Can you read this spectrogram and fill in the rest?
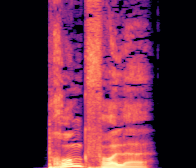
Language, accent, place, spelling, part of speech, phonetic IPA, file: German, Germany, Berlin, prunkvolle, adjective, [ˈpʁʊŋkfɔlə], De-prunkvolle.ogg
- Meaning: inflection of prunkvoll: 1. strong/mixed nominative/accusative feminine singular 2. strong nominative/accusative plural 3. weak nominative all-gender singular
